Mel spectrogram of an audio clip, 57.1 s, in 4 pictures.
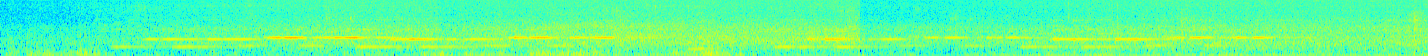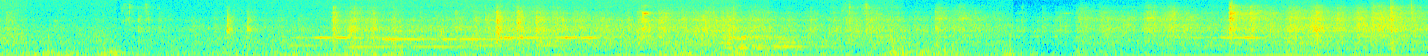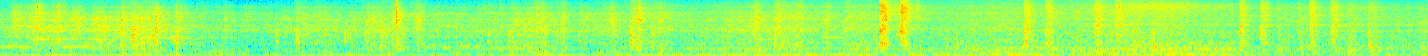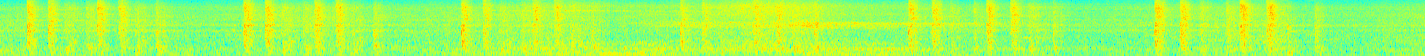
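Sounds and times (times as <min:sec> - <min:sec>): low train engine hum: 0:00.0 - 0:57.0
wheels clicking over rail joints: 0:14.0 - 0:38.0, 0:38.7 - 0:57.0.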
